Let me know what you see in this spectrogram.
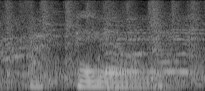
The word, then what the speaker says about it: papel: Papel, papel. So yeah, so we stress the e and then we say u. Papel, papel. So the words that end in L are always pronounced as an U.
